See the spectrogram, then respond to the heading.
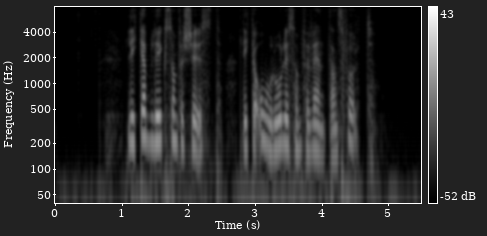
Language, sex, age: Swedish, female, 42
